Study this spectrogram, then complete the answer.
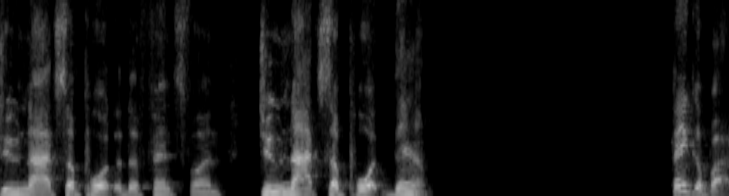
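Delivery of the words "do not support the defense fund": normal talking voice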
